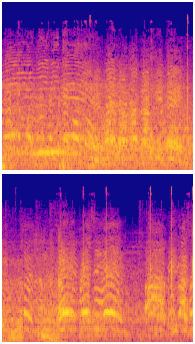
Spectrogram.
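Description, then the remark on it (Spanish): A large protest crowd carrying banners, with seven tractors opening the demonstration, shouts and chants together, a dense wall of raised voices with louder rhythmic bursts toward the end, sustained throughout. “Siete tractores abrían la manifestación, aplaudidos a su llegada por los manifestantes.”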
